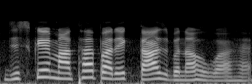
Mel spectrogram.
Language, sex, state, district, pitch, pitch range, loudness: Hindi, female, Uttar Pradesh, Jalaun, 255 Hz, 200-270 Hz, -18 LUFS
